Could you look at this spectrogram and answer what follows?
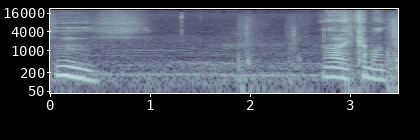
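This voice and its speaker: A man's voice: mid-range voice, steady tone, drawn-out words, noisy background. A man roleplaying a haughty elf as he comments on a fantasy game, dry and condescending. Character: haughty male high elf spellsword. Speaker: gamer, roleplay series host.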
